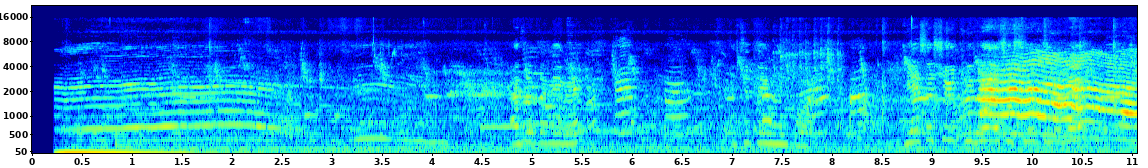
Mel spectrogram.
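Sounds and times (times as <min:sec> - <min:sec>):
drawn-out pitched calls: 0:00.2 - 0:11.0.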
